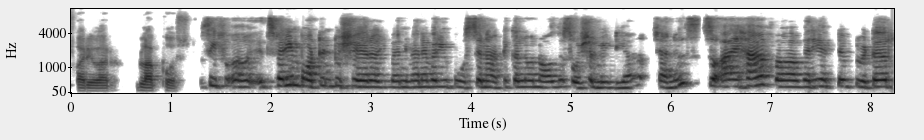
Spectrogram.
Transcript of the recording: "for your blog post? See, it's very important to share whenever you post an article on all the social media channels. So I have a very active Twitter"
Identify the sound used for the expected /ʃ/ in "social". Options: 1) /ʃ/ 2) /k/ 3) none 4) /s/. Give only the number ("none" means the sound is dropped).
1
